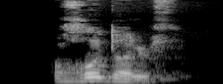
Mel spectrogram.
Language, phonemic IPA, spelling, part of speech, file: French, /ʁɔ.dɔlf/, Rodolphe, proper noun, LL-Q150 (fra)-Rodolphe.wav
- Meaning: a male given name, equivalent to English Rudolph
